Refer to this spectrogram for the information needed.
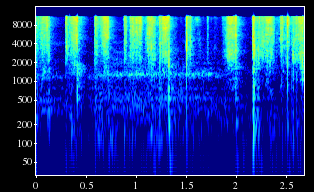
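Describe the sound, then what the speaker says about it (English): Cards from an Eldritch Horror board game deck are shuffled by hand in a short series of soft, papery riffles and rubs, with quick bursts separated by brief pauses, close and fairly quiet. "Let's give it a quick shuffle."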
